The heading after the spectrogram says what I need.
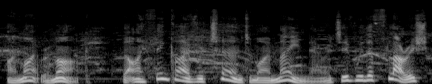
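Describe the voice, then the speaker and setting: Lively, gossipy manservant narrator. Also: male voice, mid-range voice, fairly quick. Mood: florid, exasperated. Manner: wry, florid, relishing. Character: cheeky, gossipy manservant narrator with literary airs. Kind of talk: dramatised scripted narration, period radio comedy.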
